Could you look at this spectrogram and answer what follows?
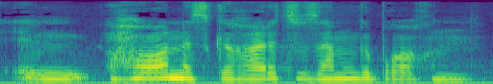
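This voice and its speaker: An actress in a radio play voicing a sceptical, sober journalist in a reserved, matter-of-fact way. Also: female voice, mid-range voice, moderate pace, close to an everyday voice. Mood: subdued, matter-of-fact. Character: sober, sceptical female journalist interviewing a scientist. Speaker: radio drama actor.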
